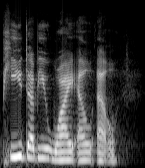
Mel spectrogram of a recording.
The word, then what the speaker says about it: Pwyll: Pwyll is exactly I I swear that's how you pronounce it. It's spelled P W Y L L. Pwyll.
